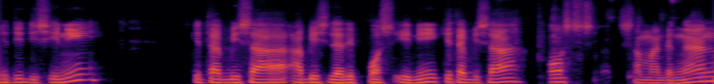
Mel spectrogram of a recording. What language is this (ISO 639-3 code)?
ind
